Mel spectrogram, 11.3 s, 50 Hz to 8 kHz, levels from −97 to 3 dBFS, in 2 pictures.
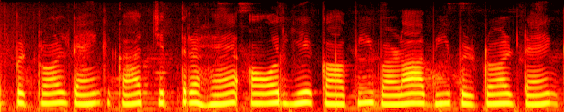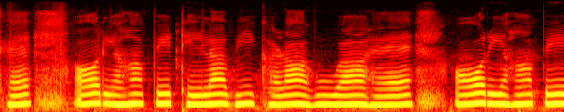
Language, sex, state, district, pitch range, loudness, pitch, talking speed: Hindi, female, Uttar Pradesh, Jalaun, 195-215 Hz, -21 LUFS, 205 Hz, 135 wpm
